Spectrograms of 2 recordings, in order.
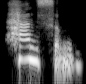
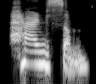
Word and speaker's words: handsome: Handsome, not handsome. No duh. Handsome.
